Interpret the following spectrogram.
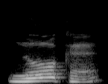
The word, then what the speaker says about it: loka: And loka, right? Loka is also same.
